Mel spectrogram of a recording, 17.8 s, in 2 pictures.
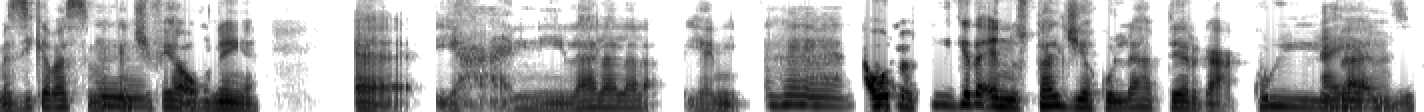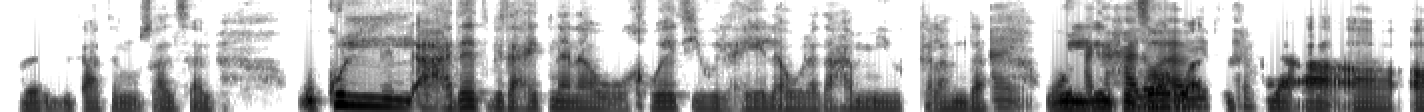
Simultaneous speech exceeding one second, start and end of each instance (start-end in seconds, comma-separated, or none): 15.4-16.8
